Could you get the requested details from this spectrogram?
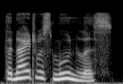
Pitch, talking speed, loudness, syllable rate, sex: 245 Hz, 195 wpm, -15 LUFS, 4.8 syllables/s, female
